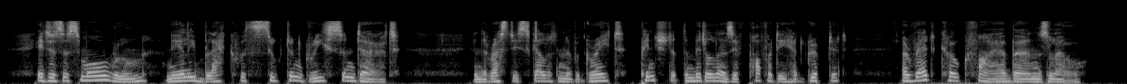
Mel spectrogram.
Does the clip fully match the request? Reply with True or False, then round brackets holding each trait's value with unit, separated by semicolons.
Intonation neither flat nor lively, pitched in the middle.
True (3.7 semitones; 150 Hz)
